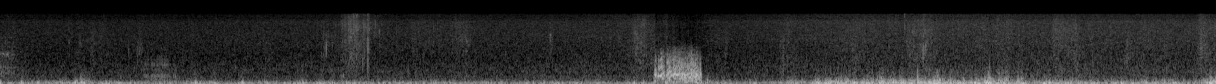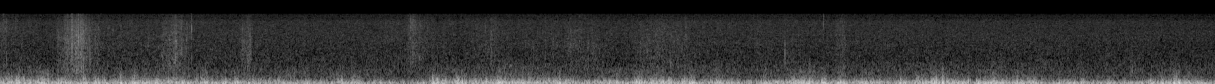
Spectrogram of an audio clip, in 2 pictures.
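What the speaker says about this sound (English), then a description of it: "Again, lots of wind." Strong wind blows outdoors on a November day where people are out fishing, a steady, loud, rumbling buffet that keeps gusting with no voices.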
